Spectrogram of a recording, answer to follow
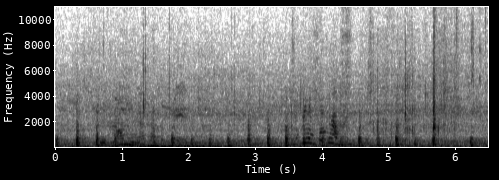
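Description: Faint voices talking in the background, with scattered small clicks and knocks throughout and one sharper click near the end.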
